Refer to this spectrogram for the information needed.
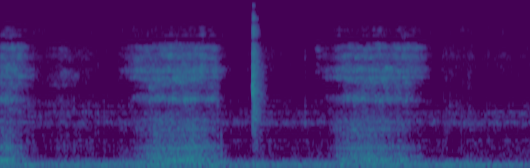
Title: Bunny Hears Snoring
